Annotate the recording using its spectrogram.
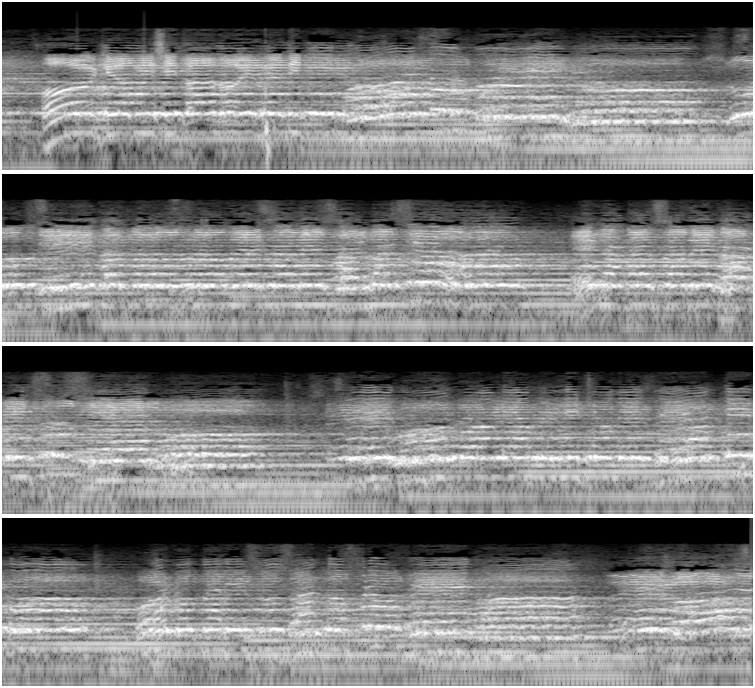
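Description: Liturgical chant sung during Mass over a sustained accompaniment, in phrases with short breaks about every five or six seconds.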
